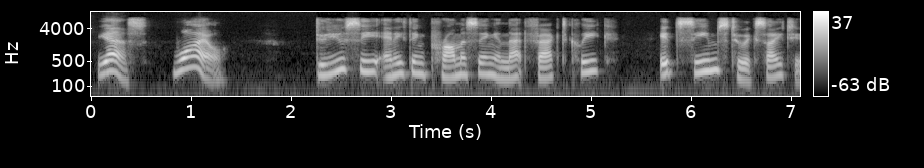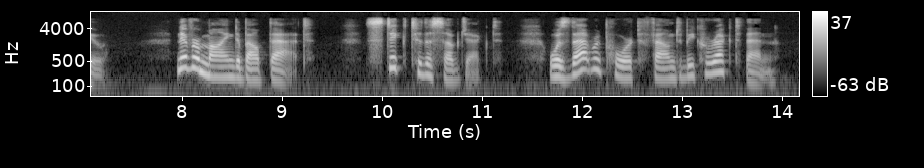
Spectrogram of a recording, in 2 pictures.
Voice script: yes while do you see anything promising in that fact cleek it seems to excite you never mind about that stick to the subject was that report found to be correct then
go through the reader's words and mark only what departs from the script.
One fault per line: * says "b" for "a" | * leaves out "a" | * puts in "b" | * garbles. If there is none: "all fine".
all fine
